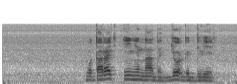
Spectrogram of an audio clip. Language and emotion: Russian, neutral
